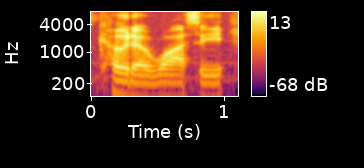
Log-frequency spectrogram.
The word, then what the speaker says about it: Coda Wassie: mentioned that this canyon it's actually not spelled uh like my name so i spelled it phonetically um if that's like how you would i'd like like how you pronounce it is coda wassie i thought it was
